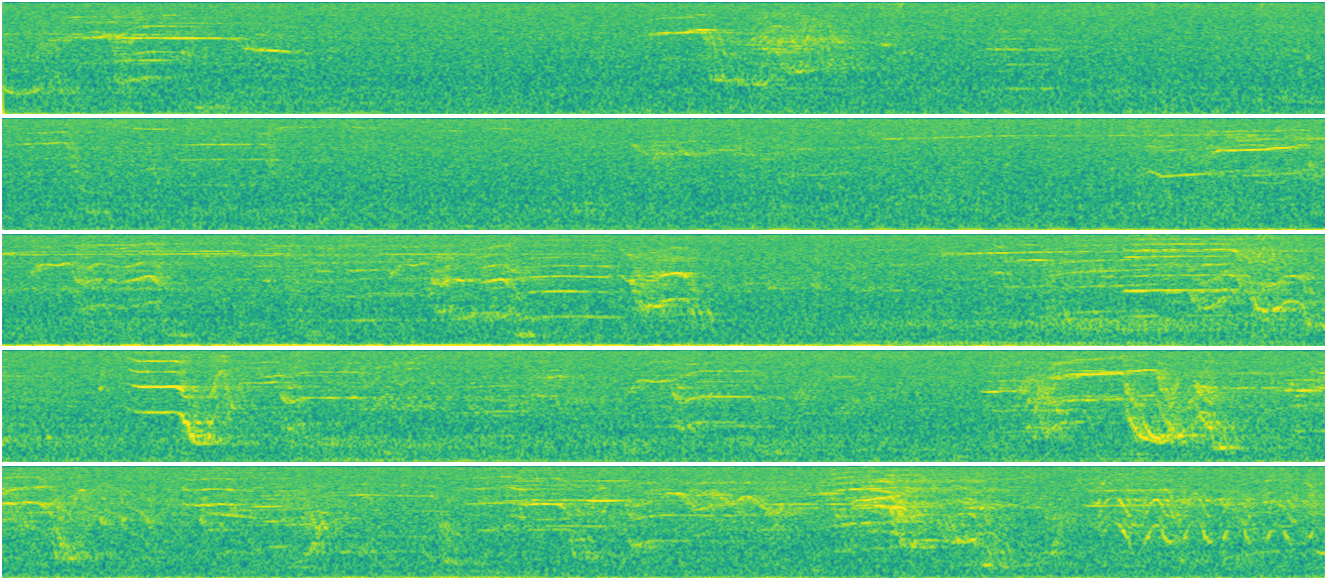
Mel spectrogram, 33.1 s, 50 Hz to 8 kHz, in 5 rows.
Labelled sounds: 0.3	1.9	killer whale, northern resident, G clan, 0.90 to 4.2 kHz
3.2	3.9	killer whale, northern resident, G clan, 0.80 to 3.8 kHz
4.9	5.3	killer whale, northern resident, G clan, 2.1 to 2.3 kHz
6.6	7.0	killer whale, northern resident, G clan, 3.8 to 5.5 kHz
7.2	8.2	killer whale, northern resident, G clan, 2.5 to 6.2 kHz
9.9	10.2	killer whale, northern resident, G clan, 2.8 to 3.3 kHz
11.0	11.9	killer whale, northern resident, G clan, 4.4 to 5.0 kHz
12.3	16.7	killer whale, northern resident, G clan, 0.80 to 6.1 kHz
17.9	19.8	killer whale, northern resident, G clan, 0.93 to 7.8 kHz
20.5	22.5	killer whale, northern resident, G clan, 0.80 to 6.3 kHz
23.2	23.6	killer whale, northern resident, G clan, 0.86 to 4.5 kHz
24.7	26.8	killer whale, northern resident, G clan, 0.80 to 6.5 kHz
27.3	27.8	killer whale, northern resident, G clan, 1.9 to 5.7 kHz
28.4	31.1	killer whale, northern resident, G clan, 0.80 to 6.0 kHz
31.9	32.6	killer whale, northern resident, G clan, 2.6 to 4.2 kHz

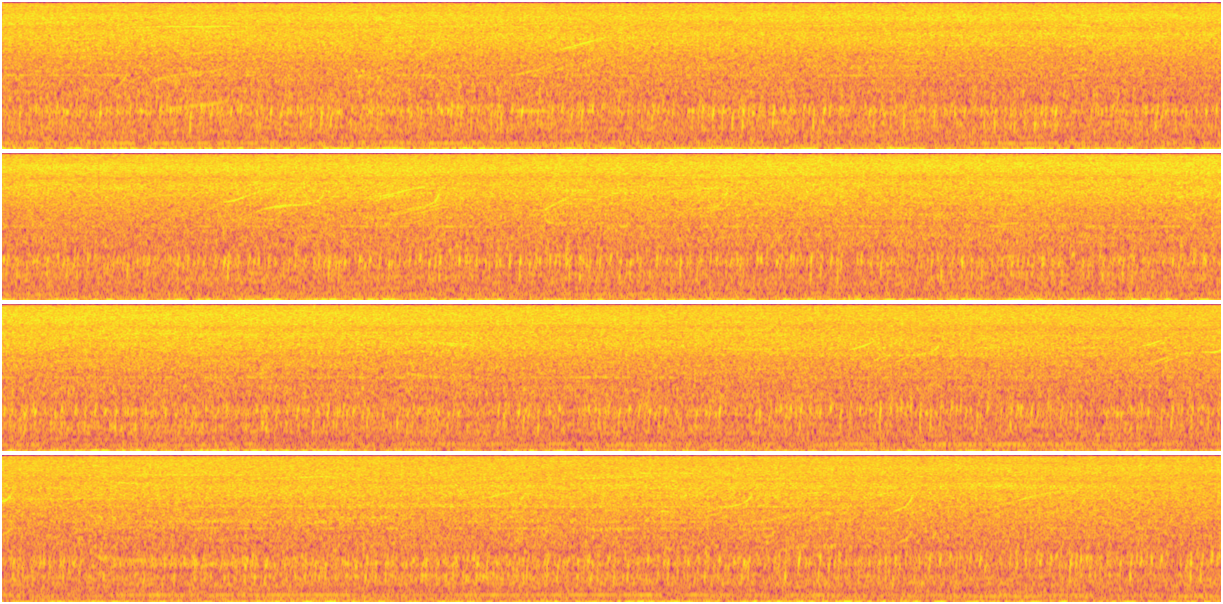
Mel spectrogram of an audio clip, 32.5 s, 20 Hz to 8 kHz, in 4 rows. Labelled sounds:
9.6	10.2	killer whale, 2.5 to 3.7 kHz

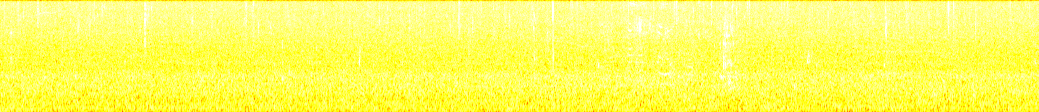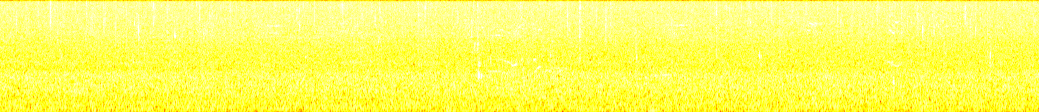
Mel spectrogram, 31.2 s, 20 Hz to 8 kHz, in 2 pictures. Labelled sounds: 28.9	29.1	killer whale, Bigg's (transient), 1.2 to 1.6 kHz

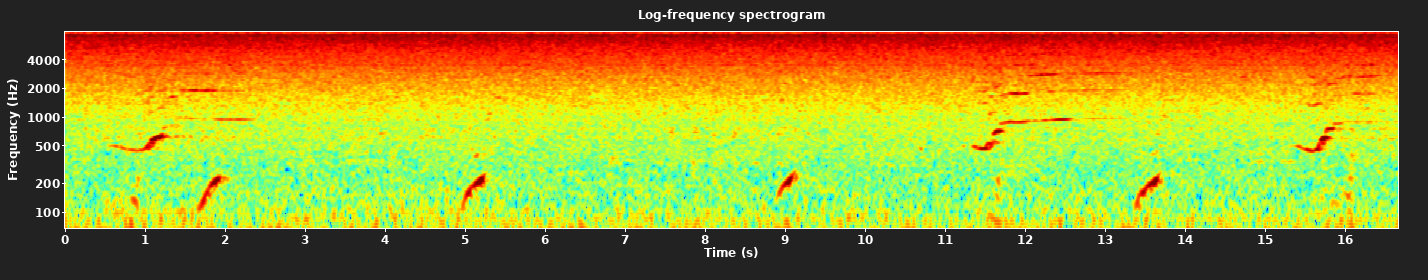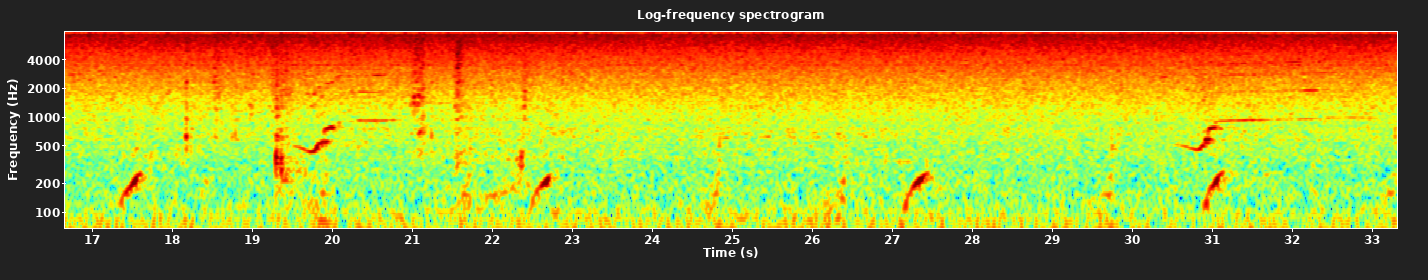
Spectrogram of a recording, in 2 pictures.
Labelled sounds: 1.5	2.3	humpback whale, 0.86 to 2.0 kHz
11.7	13.0	humpback whale, 0.80 to 2.9 kHz
15.8	16.0	humpback whale, 0.80 to 0.90 kHz
19.9	20.7	humpback whale, 0.80 to 0.96 kHz
30.9	32.3	humpback whale, 0.80 to 2.0 kHz

